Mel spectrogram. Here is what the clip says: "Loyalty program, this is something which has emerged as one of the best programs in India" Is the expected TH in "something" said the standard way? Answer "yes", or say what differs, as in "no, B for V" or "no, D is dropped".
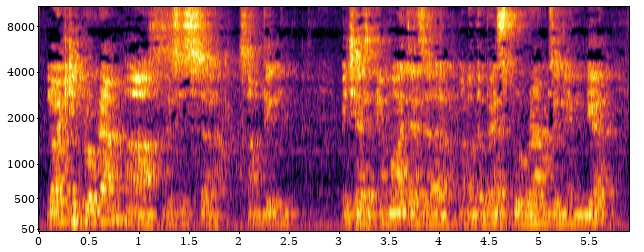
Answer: no, T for TH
